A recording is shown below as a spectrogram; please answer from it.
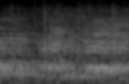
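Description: A large crowd at an esports arena during a Counter-Strike: Global Offensive major grand final roars and cheers in a dense, continuous wash of noise.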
